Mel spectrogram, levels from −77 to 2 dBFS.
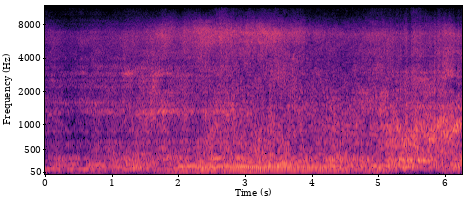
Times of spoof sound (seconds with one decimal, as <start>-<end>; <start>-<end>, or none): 0.0-2.8; 5.2-6.3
